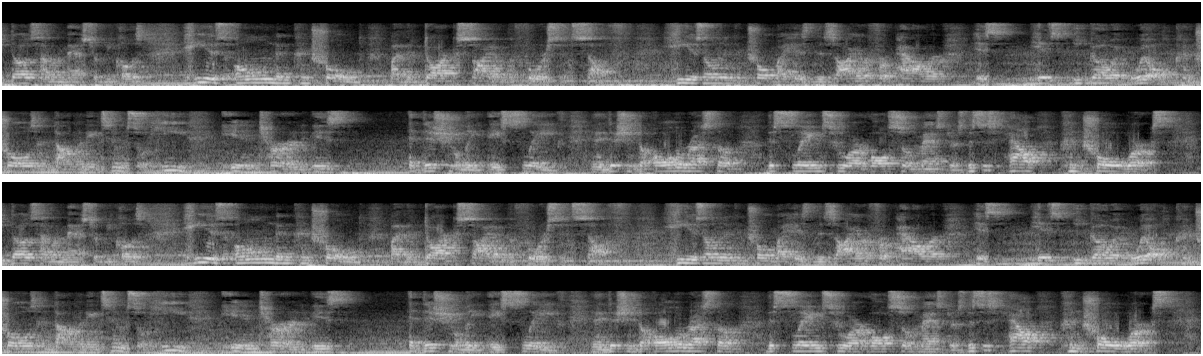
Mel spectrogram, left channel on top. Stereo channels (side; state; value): both; normal; correlation 0.62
